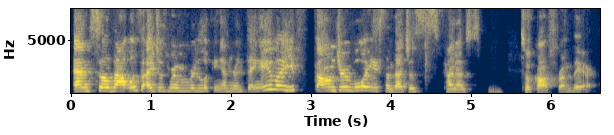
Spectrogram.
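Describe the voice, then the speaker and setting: Author, woman, Spanish-first speaker, animated hesitant chat over a video call. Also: sits high, moderate pace, creaky. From United States. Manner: animated, hesitant with many ums. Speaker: picture book author. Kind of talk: casual webinar talk.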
